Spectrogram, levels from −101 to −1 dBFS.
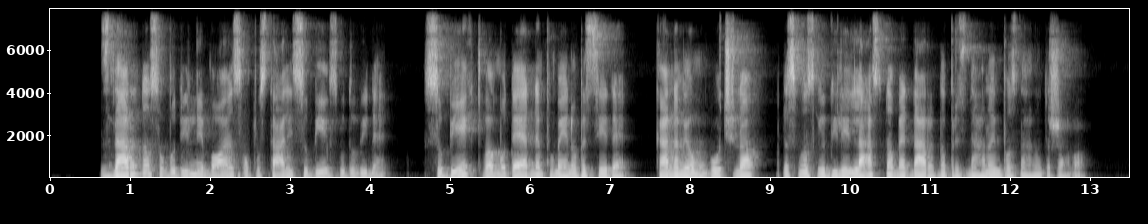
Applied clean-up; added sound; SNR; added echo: neural mask model DeepFilterNet 3.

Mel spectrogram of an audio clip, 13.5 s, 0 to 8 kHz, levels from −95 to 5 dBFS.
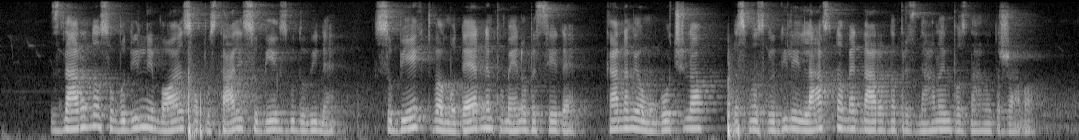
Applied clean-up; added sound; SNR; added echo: none; Fireworks; 11 dB; reverberation time 0.8 s.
